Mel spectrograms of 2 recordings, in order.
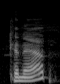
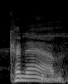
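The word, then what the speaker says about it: Kanab: Are you sure you pronounce that correctly? Canab. Yeah. Oh, yeah. It's not NAB. Canab. Okay. Canab.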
